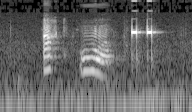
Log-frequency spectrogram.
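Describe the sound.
Two short, high electronic beeps in quick succession from a talking clock while its hourly announcement start time is being set. They follow a brief spoken voice.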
